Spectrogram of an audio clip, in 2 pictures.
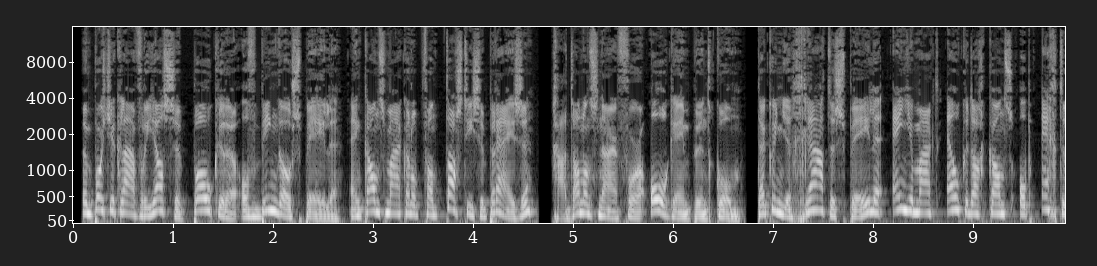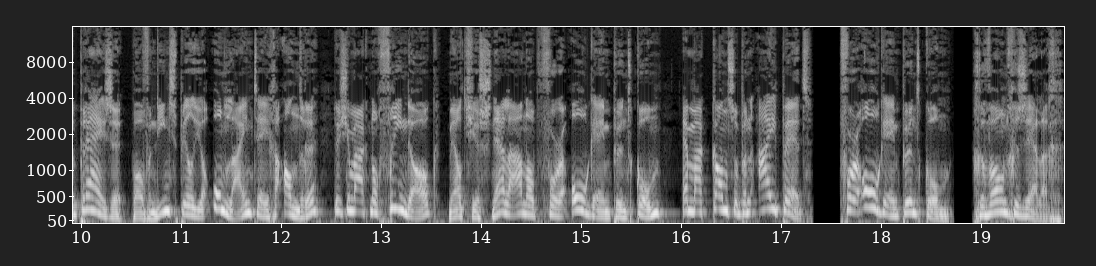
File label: male dutch voice over talent sales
